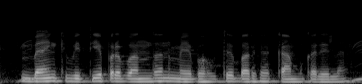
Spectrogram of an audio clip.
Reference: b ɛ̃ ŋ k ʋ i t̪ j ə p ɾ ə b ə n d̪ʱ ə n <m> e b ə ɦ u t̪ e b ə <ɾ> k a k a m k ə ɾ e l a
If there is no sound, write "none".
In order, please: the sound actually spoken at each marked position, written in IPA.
m, ɾ

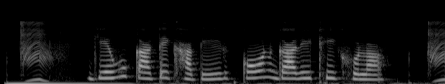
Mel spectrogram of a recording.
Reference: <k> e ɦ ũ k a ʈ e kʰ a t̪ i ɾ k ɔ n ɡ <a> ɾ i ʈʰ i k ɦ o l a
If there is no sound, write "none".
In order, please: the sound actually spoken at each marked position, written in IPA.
ɡ, a

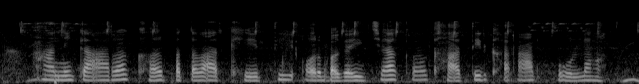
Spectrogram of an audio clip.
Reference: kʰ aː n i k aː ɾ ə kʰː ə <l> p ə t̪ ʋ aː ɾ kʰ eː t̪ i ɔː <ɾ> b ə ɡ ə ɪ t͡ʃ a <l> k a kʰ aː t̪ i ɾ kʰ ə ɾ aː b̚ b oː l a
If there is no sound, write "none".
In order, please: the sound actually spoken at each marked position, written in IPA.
ɾ, ɾ, none

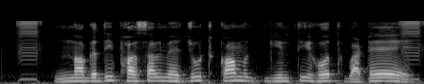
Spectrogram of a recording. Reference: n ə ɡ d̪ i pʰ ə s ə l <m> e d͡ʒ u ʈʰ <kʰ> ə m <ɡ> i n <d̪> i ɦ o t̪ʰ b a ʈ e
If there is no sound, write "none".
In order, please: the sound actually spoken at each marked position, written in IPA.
m, k, ɡ, t̪

